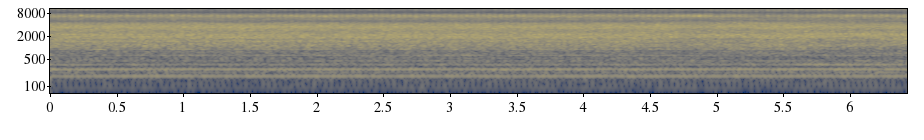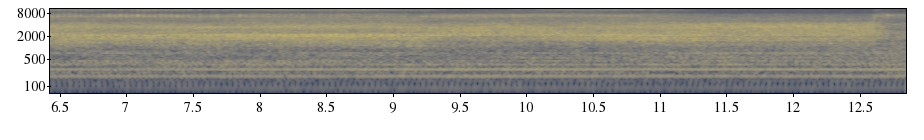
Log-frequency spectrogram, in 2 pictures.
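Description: A Troy-Bilt 6.75hp self-propelled lawn mower engine runs steadily, a loud, close, continuous droning hum that holds an even pitch for the whole stretch, with no voices.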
